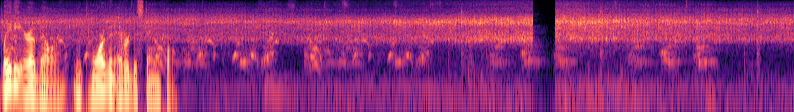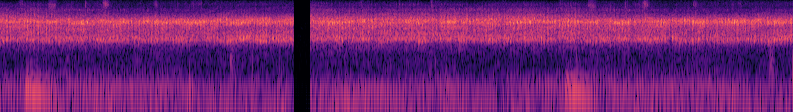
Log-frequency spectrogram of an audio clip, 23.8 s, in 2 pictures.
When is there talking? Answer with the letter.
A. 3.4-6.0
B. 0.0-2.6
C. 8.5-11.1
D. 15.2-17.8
B.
